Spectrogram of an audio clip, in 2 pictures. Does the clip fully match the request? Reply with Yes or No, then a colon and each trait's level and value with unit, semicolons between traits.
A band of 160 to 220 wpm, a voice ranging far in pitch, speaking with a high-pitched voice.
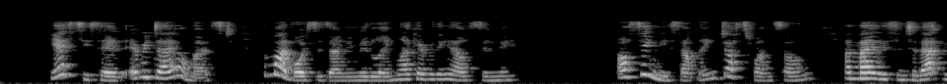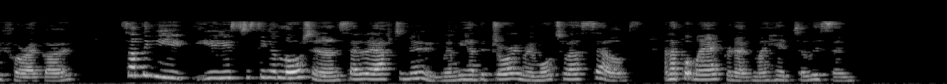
Yes: average, 190 wpm; wide, 6.6 semitones; high, 230 Hz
